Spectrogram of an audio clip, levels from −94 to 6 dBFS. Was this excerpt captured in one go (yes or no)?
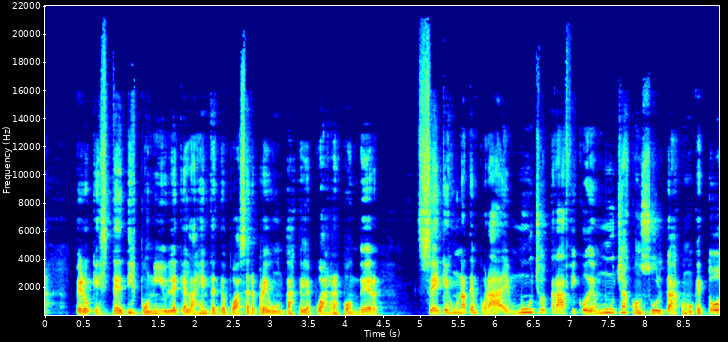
yes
